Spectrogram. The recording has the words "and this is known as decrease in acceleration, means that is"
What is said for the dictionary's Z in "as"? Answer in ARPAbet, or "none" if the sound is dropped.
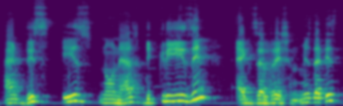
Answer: Z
